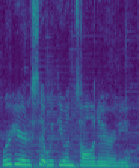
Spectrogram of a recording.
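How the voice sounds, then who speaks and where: A woman's voice: sits high, fast talker, dark tone, faint music behind, lightly acted. A woman acting an earnest, resolute young male student protester in an amateur radio drama.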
